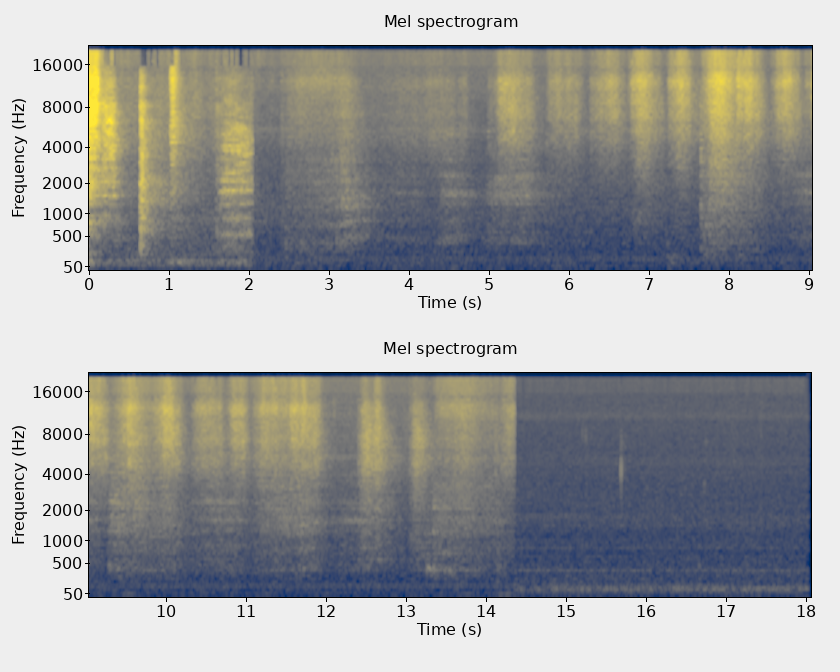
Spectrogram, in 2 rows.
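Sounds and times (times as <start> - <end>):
sandpaper rubbing back and forth: 4.2 - 14.4.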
